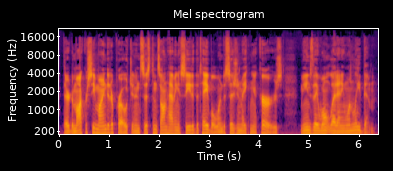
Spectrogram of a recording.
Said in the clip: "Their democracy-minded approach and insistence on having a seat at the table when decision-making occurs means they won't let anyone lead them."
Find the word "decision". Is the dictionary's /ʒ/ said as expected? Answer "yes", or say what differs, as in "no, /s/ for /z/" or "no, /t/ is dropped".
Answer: yes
